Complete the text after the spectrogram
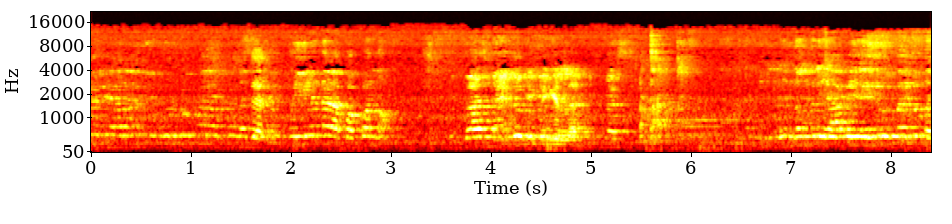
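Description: A man talks loudly with animation.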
